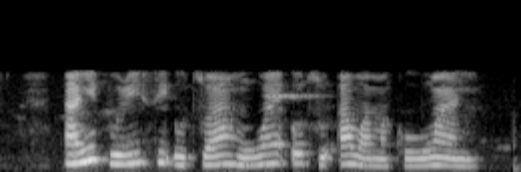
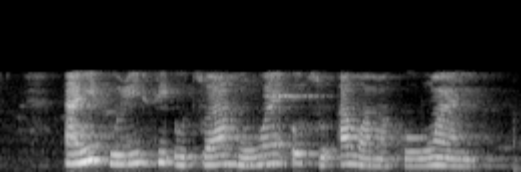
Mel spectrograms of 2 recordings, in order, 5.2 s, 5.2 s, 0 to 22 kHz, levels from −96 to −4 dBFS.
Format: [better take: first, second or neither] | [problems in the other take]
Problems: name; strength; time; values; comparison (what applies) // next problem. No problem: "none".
first | room echo; dies away in 0.8 s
